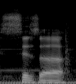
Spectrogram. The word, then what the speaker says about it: SZA: Doja Cat, Janelle Monáe, SZA.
